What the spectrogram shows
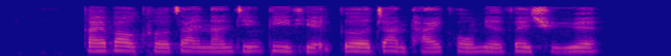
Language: Chinese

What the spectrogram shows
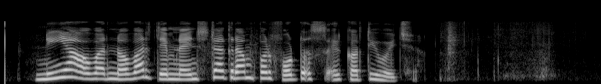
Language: Gujarati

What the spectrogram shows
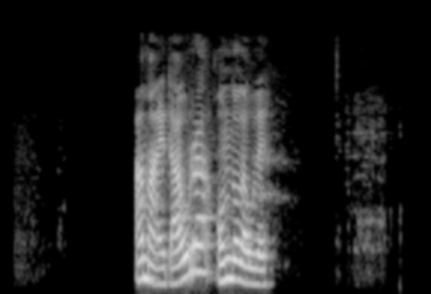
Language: Basque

